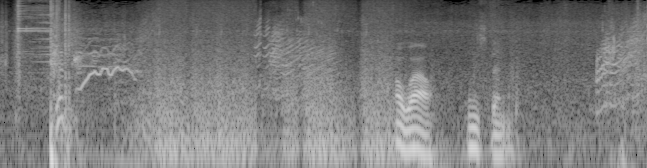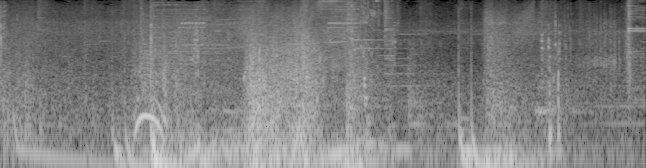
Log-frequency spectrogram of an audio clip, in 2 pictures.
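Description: Creatures cry out with high, gliding calls.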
